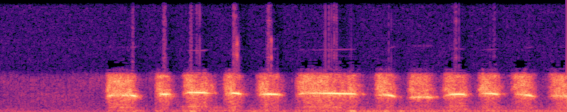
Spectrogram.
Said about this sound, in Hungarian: Na, de fütyüljél, ne susogjál.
